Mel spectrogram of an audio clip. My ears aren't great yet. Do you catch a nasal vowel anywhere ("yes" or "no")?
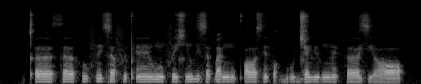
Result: yes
